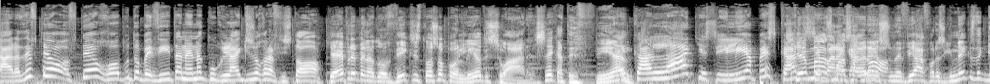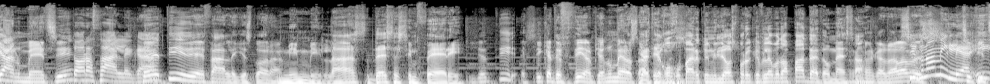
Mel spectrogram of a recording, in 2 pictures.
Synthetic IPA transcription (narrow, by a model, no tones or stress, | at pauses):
ɐɾɐðeft̪eoft̪eoɣoput̪o̞pe̞ðiit̪ɐnenɐkuɣlɐcizo̞ɣɾɐfist̪o̞ceepɾe̞penɐt̪o̞ðiksist̪o̞so̞po̞lio̞t̪i̥suɐ̰ɾe̞se̞kɐt̪e̞fθiɐnkɐlɐcesiliɐpeskɐt̪esmɐsɐɾmɐsɐɾesuneðjɐfo̞ɾezʝinece̞zðeŋɡɐnumet͡sit̪o̞ɾɐθɐleɣɐet̪iðeθɐle̞ʝe̞st̪o̞ɾɐ̰mimmḭlɐ̰sðesesiɱfeɾḭʝɐt̪iesikɐt̪e̞fθiɐnpçɐnumeɾosɐʝɐt̪ieɣoexopɐɾit̪oniʎo̞spoɾocevle̞pot̪ɐpɐnd̪ɐeðo̞me̞sɐkɐt̪ɐlɐsɐviesɣnomilisɐii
